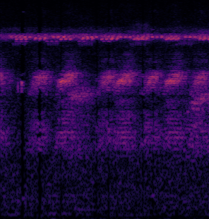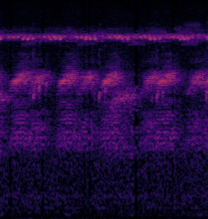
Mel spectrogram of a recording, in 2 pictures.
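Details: Frogs singing at night under moonlight in Florida: a dense chorus of rasping, pulsed croaks in overlapping bursts roughly every half second, over a steady high insect-like whine.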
